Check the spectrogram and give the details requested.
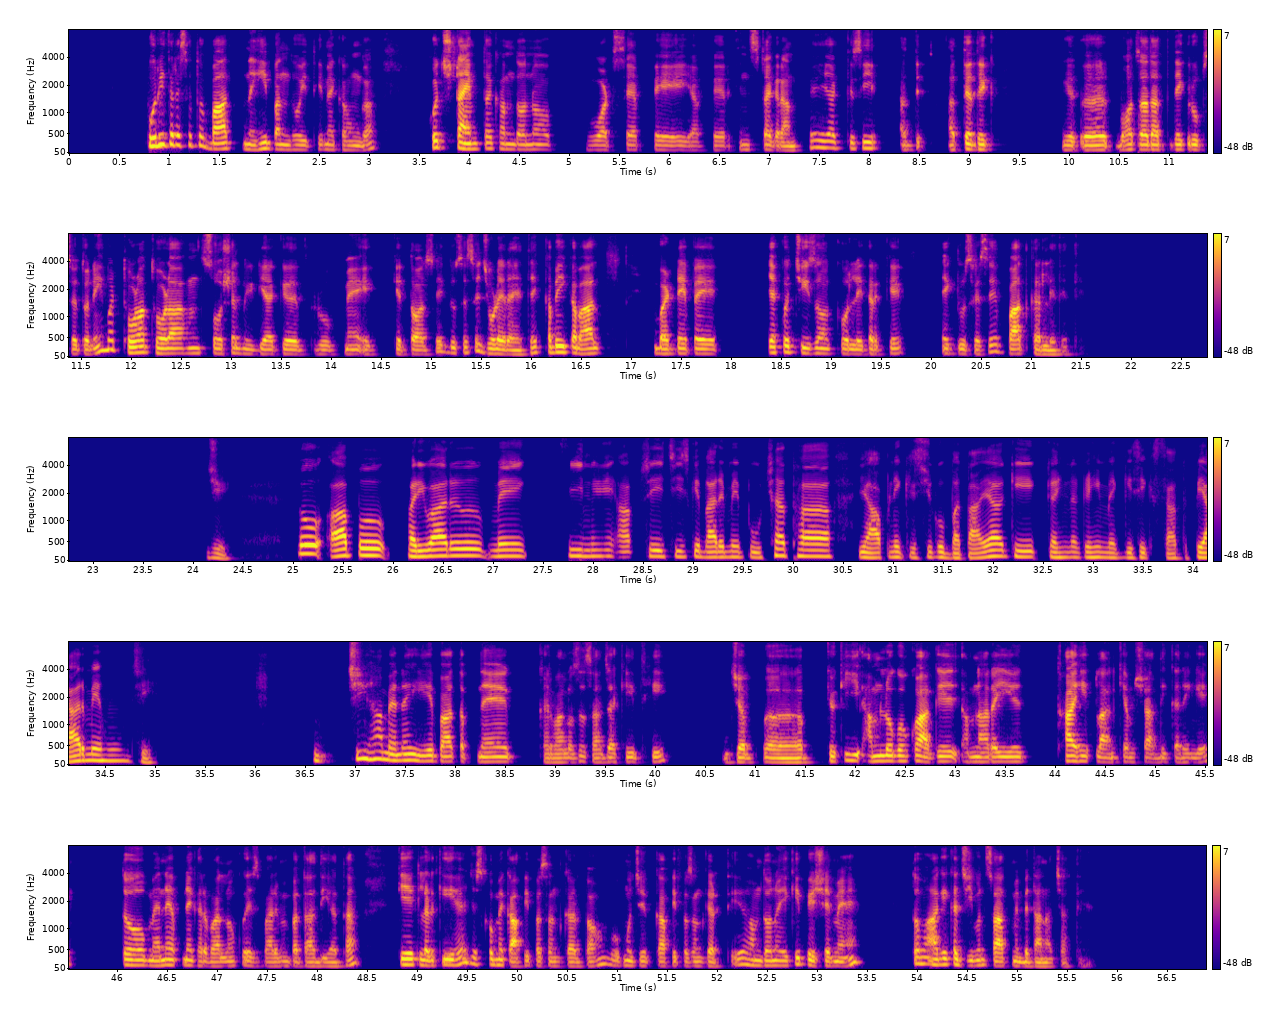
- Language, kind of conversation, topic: Hindi, advice, रिश्ता टूटने के बाद अस्थिर भावनाओं का सामना मैं कैसे करूँ?
- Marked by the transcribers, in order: in English: "टाइम"; in English: "बट"; "कभी-कभार" said as "कभी-कभाल"; tapping; in English: "बर्थडे"; other noise; in English: "प्लान"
